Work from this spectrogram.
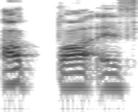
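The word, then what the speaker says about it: الطائف: the map that says At-Ta'if or Al-Ta'if, A-L, but again the L is silent. At-Ta'if is how it's pronounced.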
